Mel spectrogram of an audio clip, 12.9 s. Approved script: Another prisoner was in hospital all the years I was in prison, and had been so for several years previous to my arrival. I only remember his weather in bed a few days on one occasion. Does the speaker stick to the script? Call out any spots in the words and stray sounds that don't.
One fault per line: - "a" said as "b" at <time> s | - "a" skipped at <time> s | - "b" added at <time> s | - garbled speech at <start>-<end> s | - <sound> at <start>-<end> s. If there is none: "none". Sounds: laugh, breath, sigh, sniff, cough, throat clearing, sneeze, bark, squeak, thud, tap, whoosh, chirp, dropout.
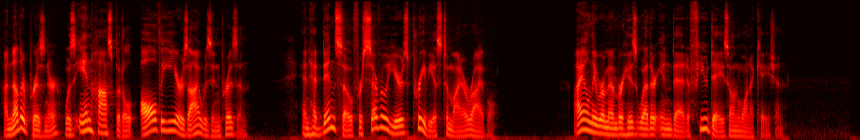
none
